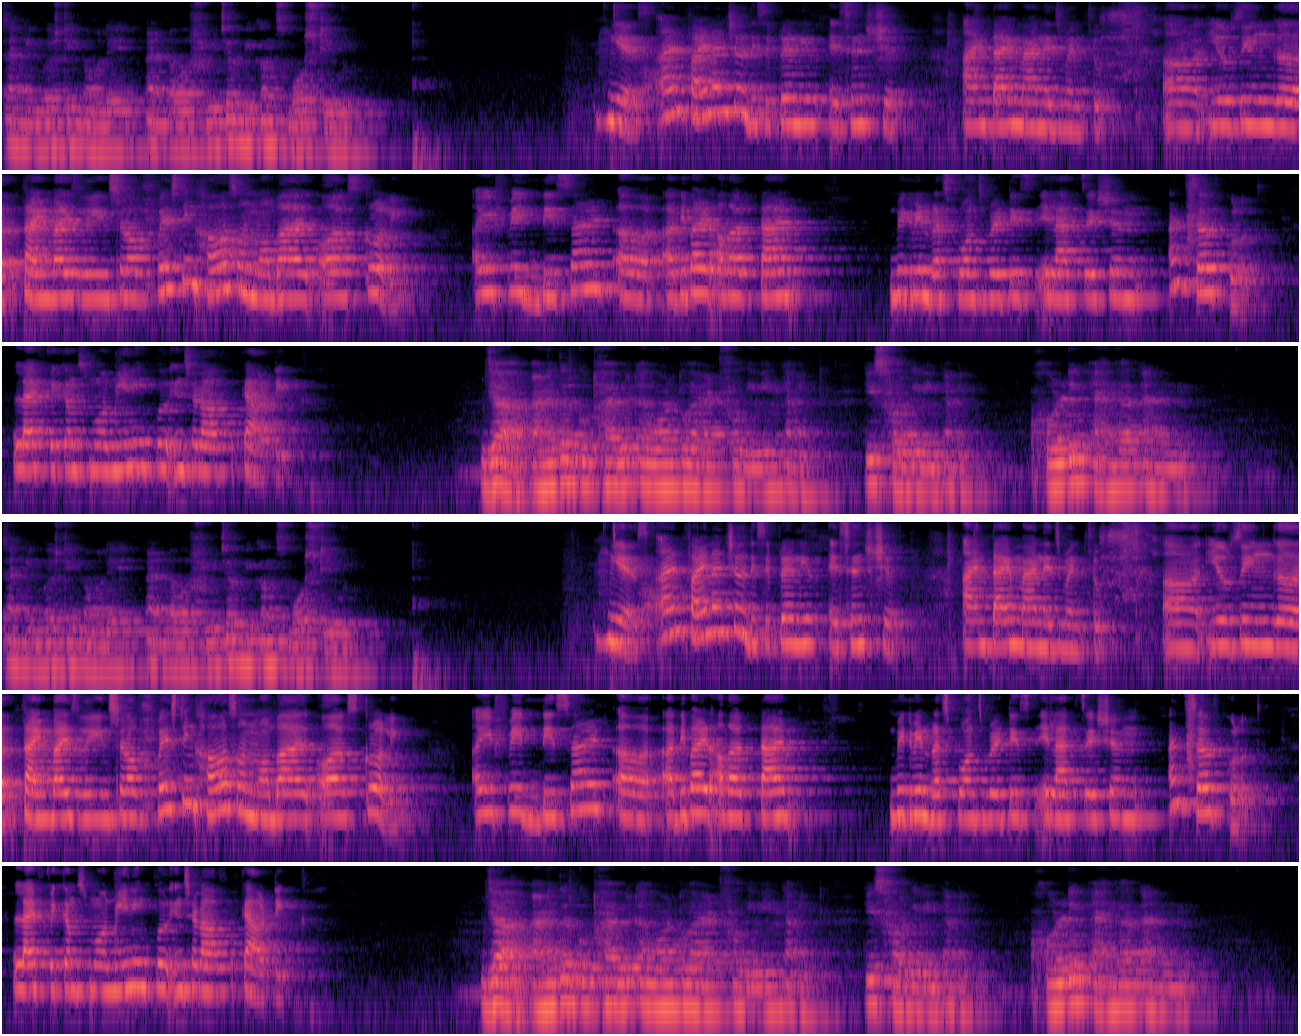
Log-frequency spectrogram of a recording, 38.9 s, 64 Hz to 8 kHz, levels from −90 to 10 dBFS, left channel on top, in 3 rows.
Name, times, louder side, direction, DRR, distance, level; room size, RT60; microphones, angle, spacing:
voice 1, 0.0-3.5 30.6-34.0 34.6-35.6 36.2-37.8, equal, 20° left, -6 dB, 2.0 m, -31 dB
voice 2, 5.9-9.0 9.4-17.0 17.7-20.9 21.8-24.3 24.6-25.4 26.1-28.8, right 2 dB, 40° right, 7 dB, 0.6 m, -28 dB
8.4 x 5.1 x 2.7 m, 1.2 s
head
